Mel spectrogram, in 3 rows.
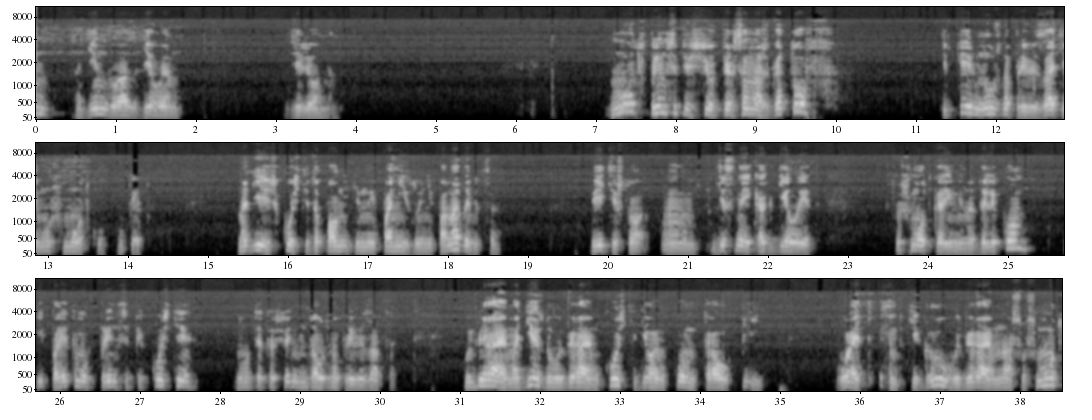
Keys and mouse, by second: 0.4 click, 2.2 click, 6.4 KP_1, 7.6 shift+middle click, 9.5 n, 10.9 middle click, 12.9 click, 14.5 click, 15.1-16.4 middle drag, 17.4-19.4 middle drag, 25.5-29.3 middle drag, 32.3 shift+click, 34.2 ctrl+p, 37.4 click.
